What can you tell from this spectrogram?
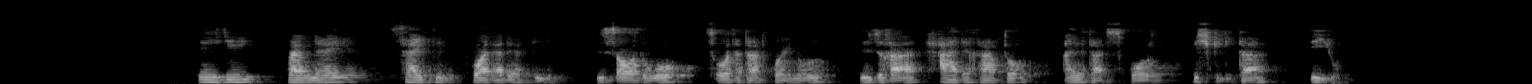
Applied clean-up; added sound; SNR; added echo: neural mask model DeepFilterNet 3.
